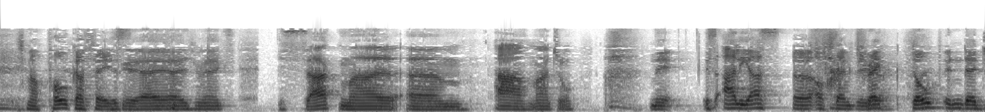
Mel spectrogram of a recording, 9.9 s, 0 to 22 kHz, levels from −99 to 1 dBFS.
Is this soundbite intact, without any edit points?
yes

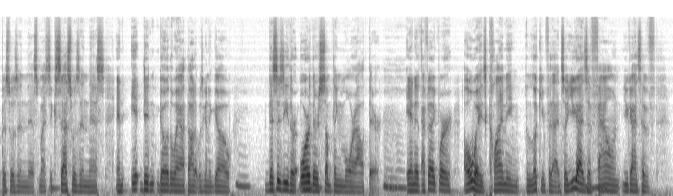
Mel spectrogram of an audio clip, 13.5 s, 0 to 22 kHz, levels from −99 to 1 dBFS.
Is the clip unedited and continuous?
no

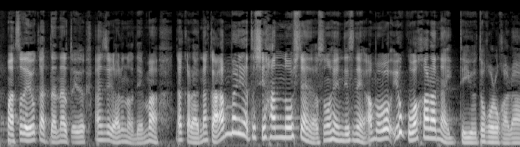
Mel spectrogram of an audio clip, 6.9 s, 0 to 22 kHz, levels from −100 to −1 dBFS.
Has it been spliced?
yes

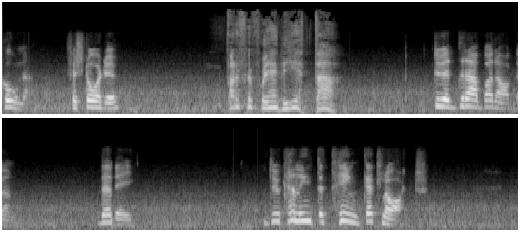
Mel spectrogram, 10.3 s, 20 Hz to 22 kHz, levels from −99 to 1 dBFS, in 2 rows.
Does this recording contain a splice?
yes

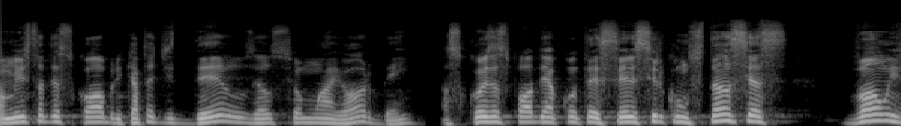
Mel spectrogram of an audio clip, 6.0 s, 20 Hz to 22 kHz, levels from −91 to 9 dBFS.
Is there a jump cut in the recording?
yes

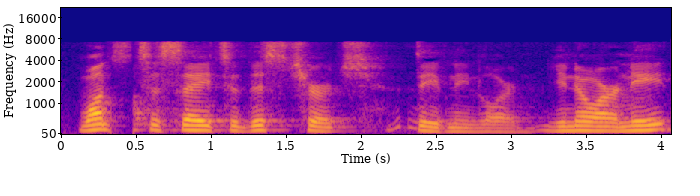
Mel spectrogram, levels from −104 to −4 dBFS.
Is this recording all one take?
no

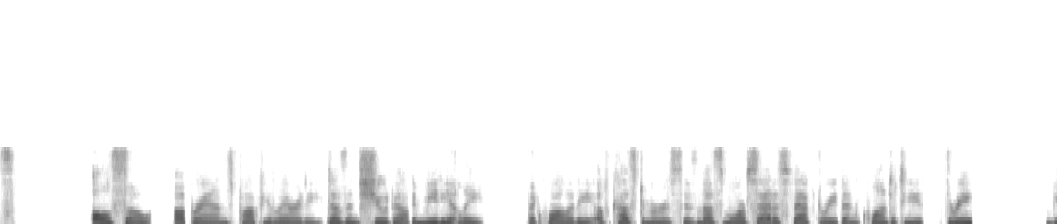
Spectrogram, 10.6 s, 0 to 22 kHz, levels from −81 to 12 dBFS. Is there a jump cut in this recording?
yes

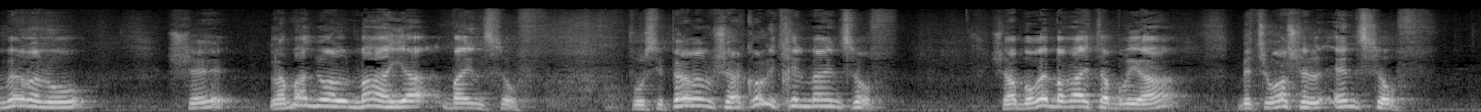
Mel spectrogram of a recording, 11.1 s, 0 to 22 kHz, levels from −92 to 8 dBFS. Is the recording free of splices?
yes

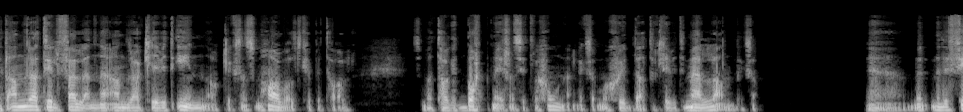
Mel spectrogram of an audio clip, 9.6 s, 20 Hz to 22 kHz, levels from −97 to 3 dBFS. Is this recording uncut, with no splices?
yes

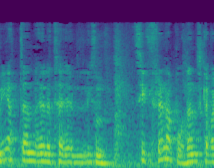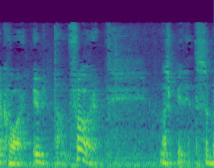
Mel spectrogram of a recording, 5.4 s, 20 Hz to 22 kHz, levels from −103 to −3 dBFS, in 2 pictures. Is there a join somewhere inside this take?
no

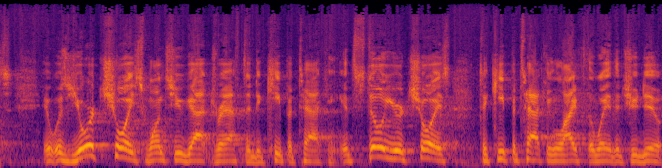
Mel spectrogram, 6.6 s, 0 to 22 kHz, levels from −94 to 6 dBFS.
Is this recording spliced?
no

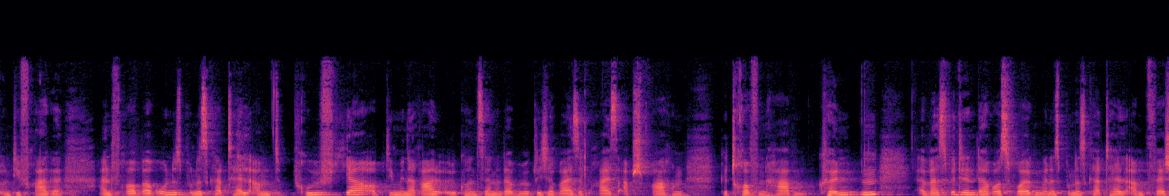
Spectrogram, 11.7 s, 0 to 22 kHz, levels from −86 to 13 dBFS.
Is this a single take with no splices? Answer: yes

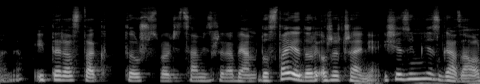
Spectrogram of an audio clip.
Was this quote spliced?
yes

